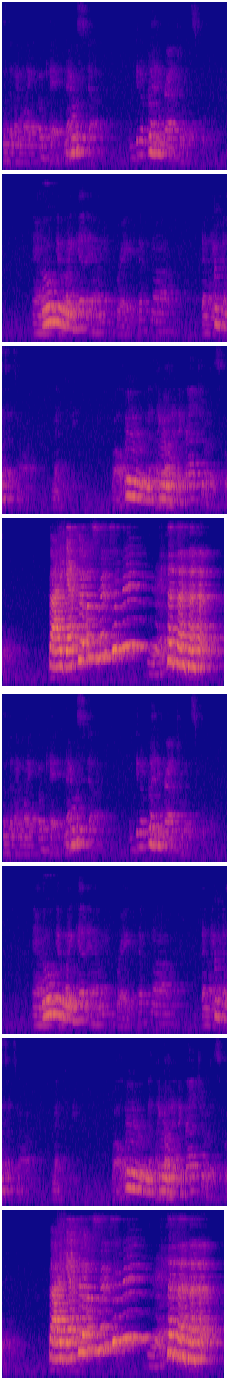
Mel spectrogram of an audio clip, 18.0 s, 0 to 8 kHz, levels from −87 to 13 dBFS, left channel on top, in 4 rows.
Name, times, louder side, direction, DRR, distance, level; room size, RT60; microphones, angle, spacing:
voice 1, 0.0-1.9 2.5-4.2 5.1-7.8 8.5-9.6 10.0-10.5 11.2-11.5 11.9-13.7 14.4-15.1 16.4-17.3, equal, 10° right, -3 dB, 2.7 m, -49 dB
voice 2, 2.9-3.2 5.3-6.0 8.7-9.1 11.4-12.4 14.4-17.5, left 1 dB, 20° left, -1 dB, 1.3 m, -29 dB
21.5 x 14.0 x 3.0 m, 1.2 s
head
